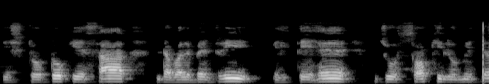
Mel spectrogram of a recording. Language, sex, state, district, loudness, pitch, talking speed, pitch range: Hindi, male, Bihar, Saran, -19 LUFS, 125 Hz, 145 wpm, 115-135 Hz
